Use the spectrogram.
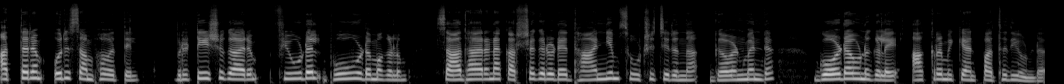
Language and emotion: Malayalam, neutral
